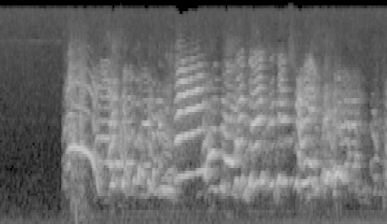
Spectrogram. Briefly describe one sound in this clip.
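Young children shout and squeal excitedly close by.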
